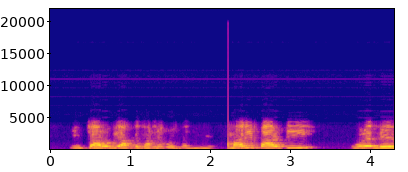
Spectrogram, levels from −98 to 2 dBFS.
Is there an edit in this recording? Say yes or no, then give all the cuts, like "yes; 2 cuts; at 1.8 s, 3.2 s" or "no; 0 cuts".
yes; 1 cut; at 2.2 s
